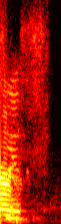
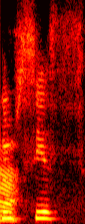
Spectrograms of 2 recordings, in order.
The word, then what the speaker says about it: Caduceus: That's the one I can't pronounce. Where, Caduceus, yeah, Caduceus.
